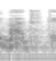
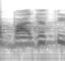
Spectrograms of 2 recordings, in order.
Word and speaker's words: बाधते: मुंह से बोला हुआ बाधती शब्द कष्ट दे रहा है, क्योंकि बाधती शब्द का अशुद्ध उच्चारण आपने किया है। ये शब्द बाधते होना चाहिए। भारम न बाधती राजन यथा बाधती बाधते।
